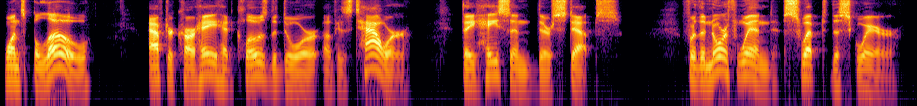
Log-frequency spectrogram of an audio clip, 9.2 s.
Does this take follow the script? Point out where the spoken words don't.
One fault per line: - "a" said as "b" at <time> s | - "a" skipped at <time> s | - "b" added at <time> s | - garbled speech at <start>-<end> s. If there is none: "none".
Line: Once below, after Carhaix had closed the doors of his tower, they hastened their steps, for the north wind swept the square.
- "doors" said as "door" at 2.8 s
